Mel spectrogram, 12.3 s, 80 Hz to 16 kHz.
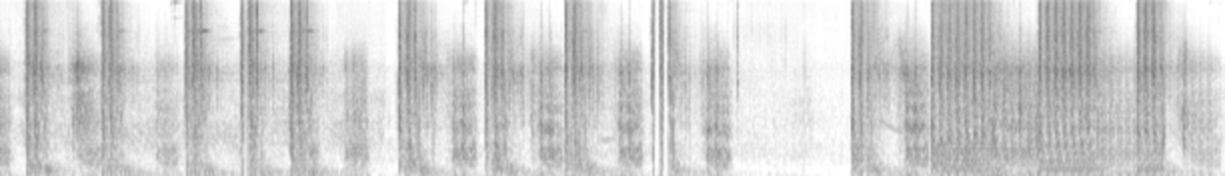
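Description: HK G36C rifle fired in rapid bursts and strings of shots, loud and close, with a short pause before a final long sustained burst.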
